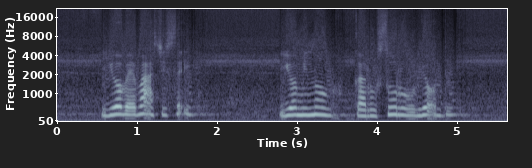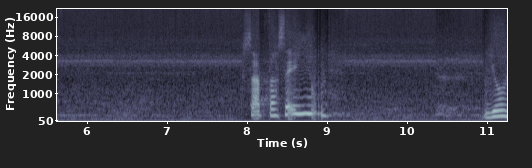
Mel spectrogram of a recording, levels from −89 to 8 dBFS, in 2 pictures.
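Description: From start to finish the speech carries a harsh, buzzy grit, and the pauses fill with a hiss of noise instead of going quiet. That points to a stuck bit, likely a data line or converter bit frozen, shifting about half the samples by a step of around -35 dBFS.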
